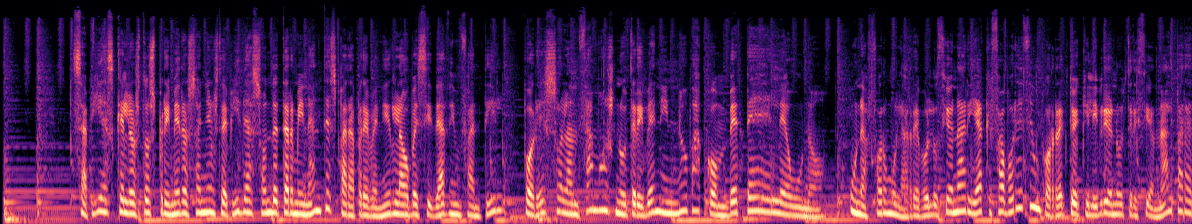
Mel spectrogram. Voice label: spanish announcements

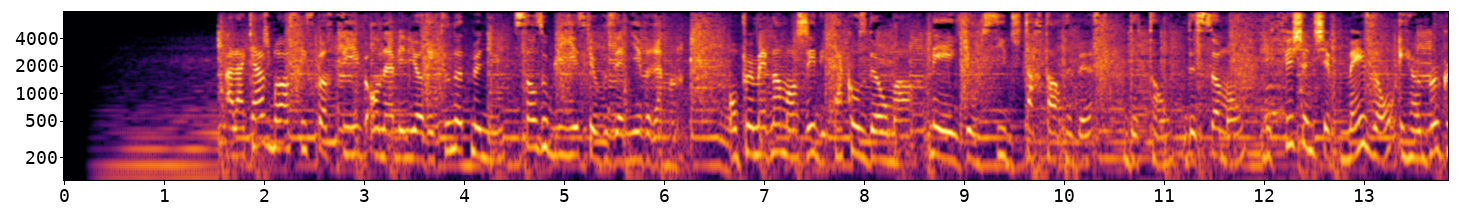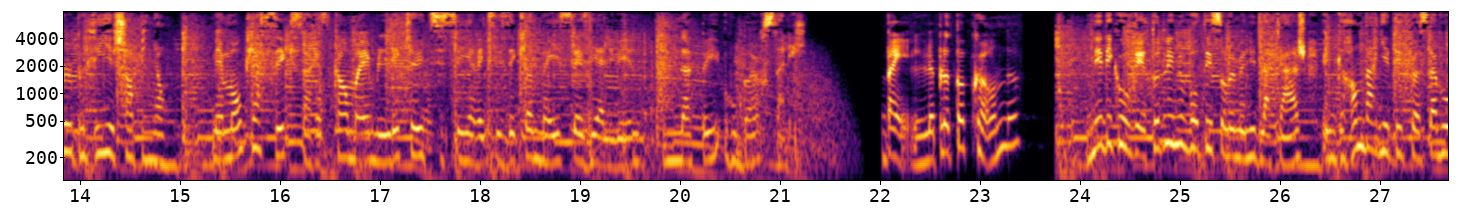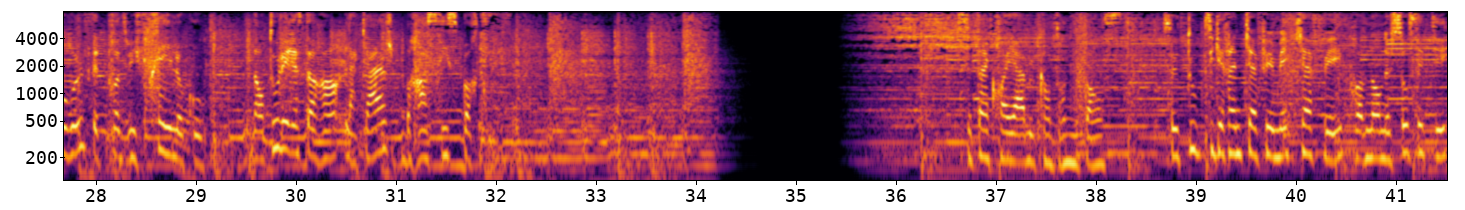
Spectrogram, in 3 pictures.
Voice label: french canadian commercial

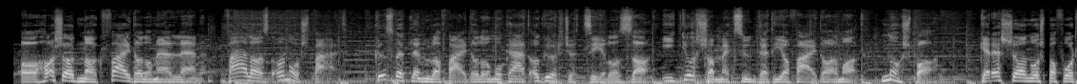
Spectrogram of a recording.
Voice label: Hungarian TV shows

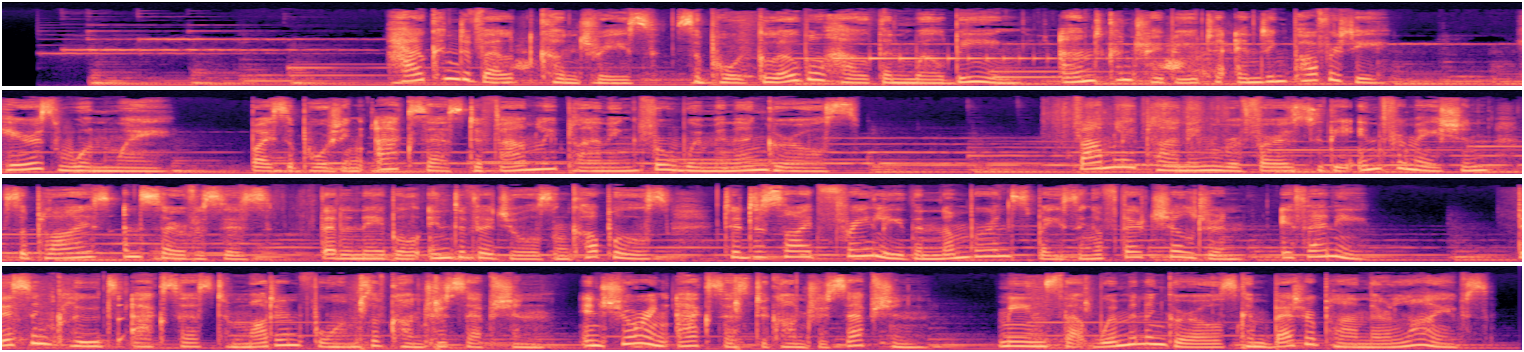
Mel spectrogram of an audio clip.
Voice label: english irish corporate videos

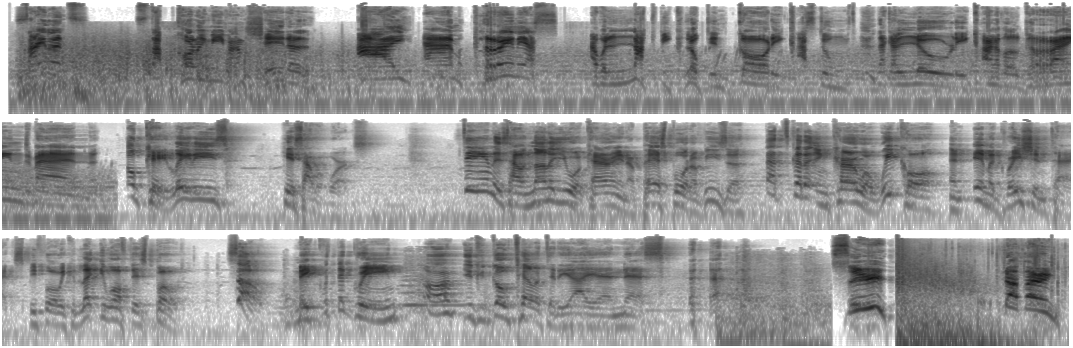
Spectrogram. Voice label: english american video games

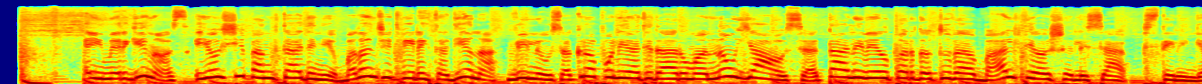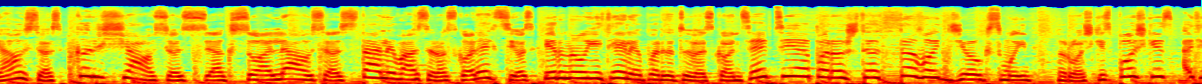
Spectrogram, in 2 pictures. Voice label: lithuanian commercial; Litauisch; Litauen

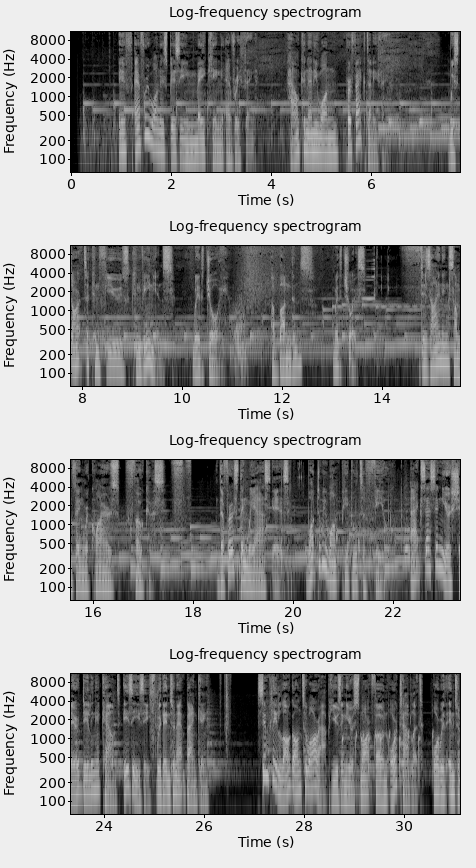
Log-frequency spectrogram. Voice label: english international corporate videos

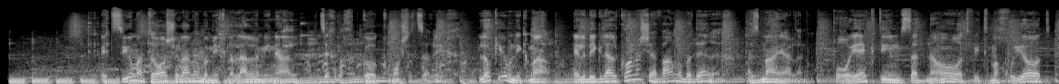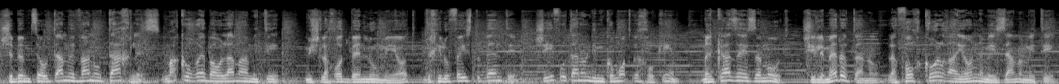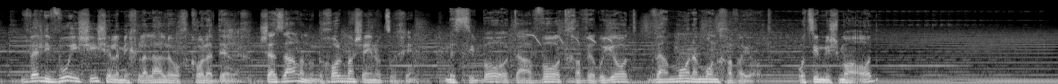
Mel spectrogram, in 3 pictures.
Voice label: hebrew commercial

